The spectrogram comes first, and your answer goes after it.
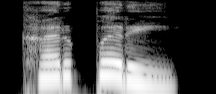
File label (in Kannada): "ಖರ್ಪರಿ", Kannada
